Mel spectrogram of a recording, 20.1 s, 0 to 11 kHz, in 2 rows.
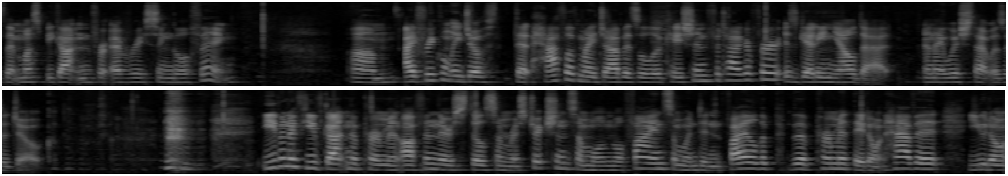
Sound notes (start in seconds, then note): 10.5 laughing; 12.6 audience laughing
